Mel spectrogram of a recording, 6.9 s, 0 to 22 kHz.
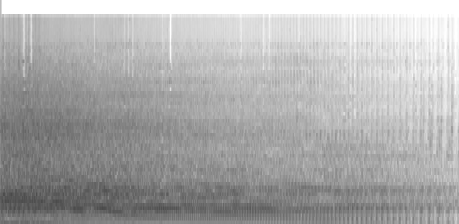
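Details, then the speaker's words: Victa Power Torque VE40 two-stroke mower after replacing carburettor main jet (engine was flooded at first): even firing beat gradually quietening as it settles; runs properly. "so after replacing the main jet the engine wall didn't start straight away because the the engine was already flooded so after a couple of uh retry so now if we start the engine should start straight away"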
